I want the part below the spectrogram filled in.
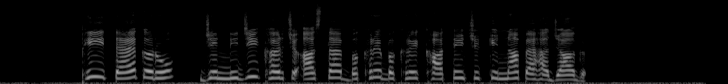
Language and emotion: Dogri, neutral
